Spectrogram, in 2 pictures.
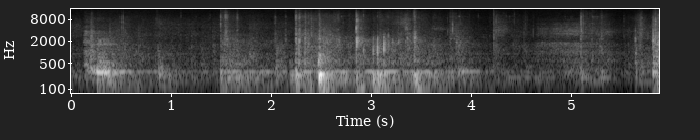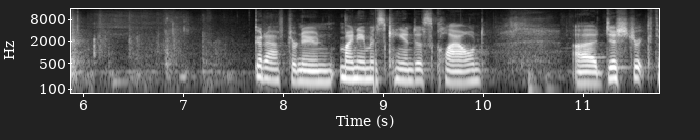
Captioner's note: lapse in audio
